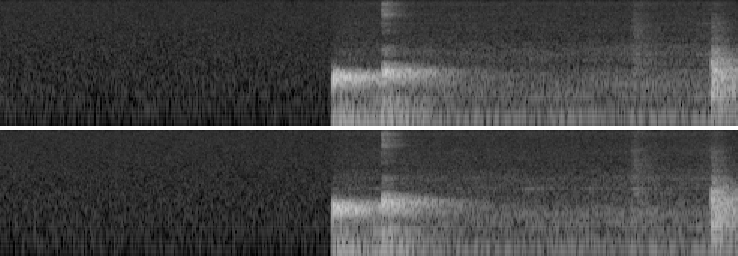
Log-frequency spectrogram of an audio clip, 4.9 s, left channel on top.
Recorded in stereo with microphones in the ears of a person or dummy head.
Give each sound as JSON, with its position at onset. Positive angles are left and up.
{"t": 2.2, "sound": "footsteps", "side_deg": -35, "distance_m": 2.0}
